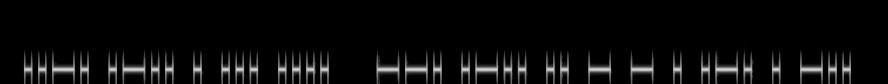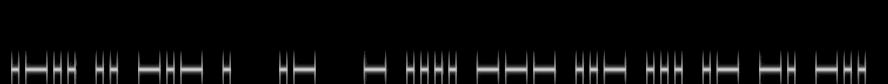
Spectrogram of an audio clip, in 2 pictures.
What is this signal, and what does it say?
Morse code, heard as a keyed tone, about 17 wpm, 700 Hz. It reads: FLESH GLITTERED LIKE A THOUSAND
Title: A Sound Of Thunder 17wpm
